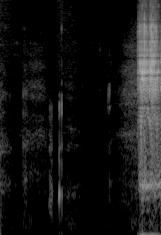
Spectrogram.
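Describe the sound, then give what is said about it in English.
A drink gurgling through a straw: a few short, sputtering bubbly bursts, a brief pause, then a louder, harsh rasping slurp to finish. No one talks. “That sounded like a gurgling fart. It wasn't. It was that my, was her drink. It was my cup, my straw.”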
